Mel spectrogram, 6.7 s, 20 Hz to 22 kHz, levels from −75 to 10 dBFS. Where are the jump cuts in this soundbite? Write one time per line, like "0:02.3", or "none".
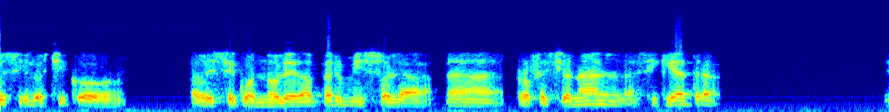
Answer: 0:03.3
